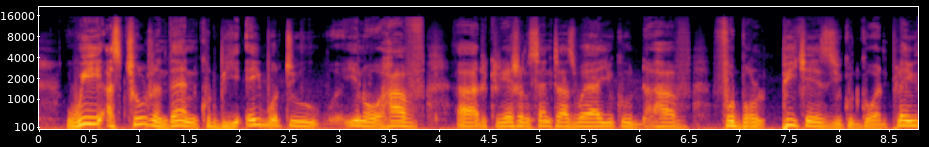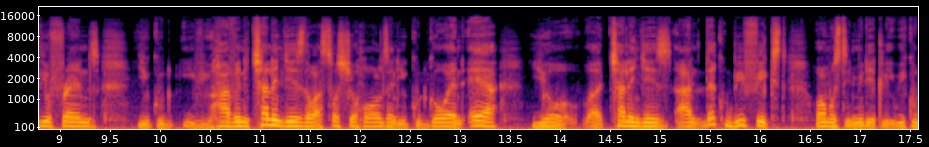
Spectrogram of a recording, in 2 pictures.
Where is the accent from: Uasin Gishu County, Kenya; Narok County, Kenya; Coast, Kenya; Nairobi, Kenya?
Nairobi, Kenya; I was born here in Nairobi, in Kangemi, a village called Kangemi. Not far from here, and I grew up in Nairobi and studied in Nairobi, and therefore my entire life I've been in this city, and I've seen this city grow.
